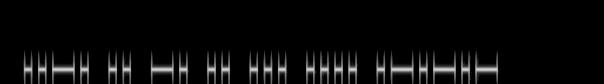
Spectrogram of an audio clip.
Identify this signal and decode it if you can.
Morse code, heard as a keyed tone, about 17 wpm, 700 Hz. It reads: FINISH.
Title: Sentences from Top 1200 Words 17wpm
